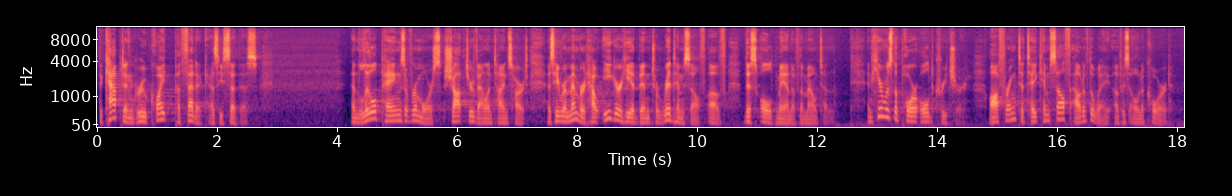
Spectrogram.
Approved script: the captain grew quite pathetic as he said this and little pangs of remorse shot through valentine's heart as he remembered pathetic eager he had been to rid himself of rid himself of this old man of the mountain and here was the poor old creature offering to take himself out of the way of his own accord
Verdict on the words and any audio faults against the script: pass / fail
fail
